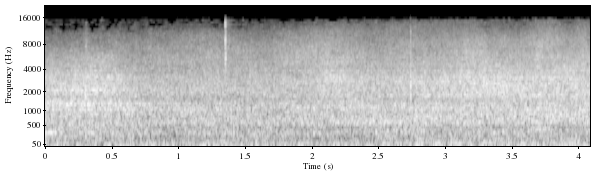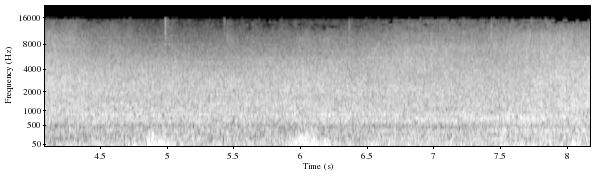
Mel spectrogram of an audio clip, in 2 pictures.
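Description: Snow falls with a soft, steady hiss outdoors.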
